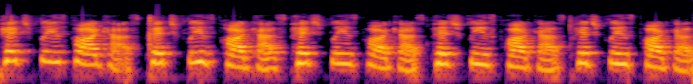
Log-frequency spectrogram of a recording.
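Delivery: rattled off very fast like a tongue twister, repeated phrase. Repeating the show's name as a tongue twister: saying it really fast. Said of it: "when you try to say it really fast".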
